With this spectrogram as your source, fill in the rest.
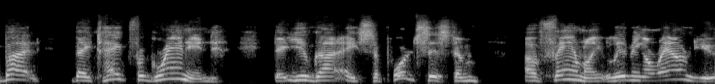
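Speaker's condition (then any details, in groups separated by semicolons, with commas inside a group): Cerebral palsy, severe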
